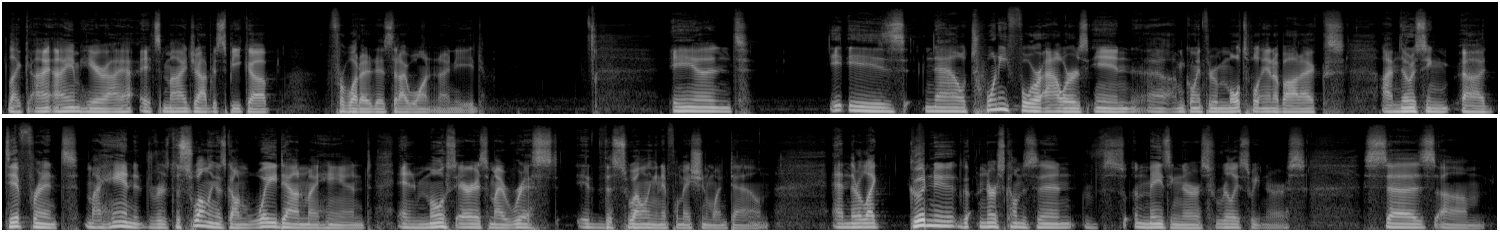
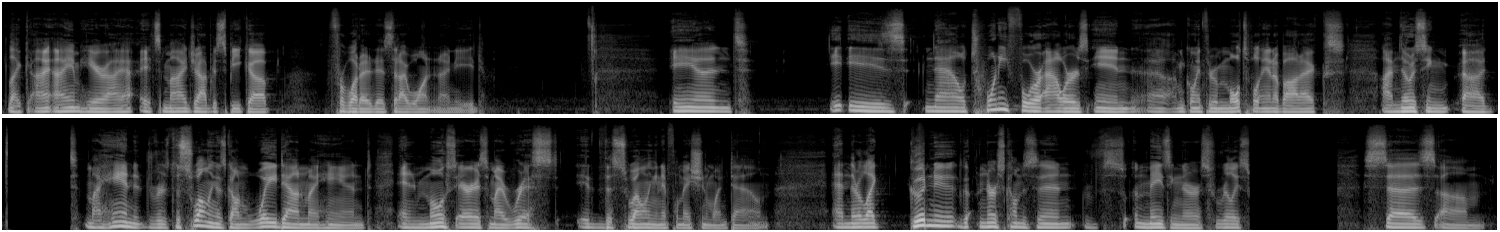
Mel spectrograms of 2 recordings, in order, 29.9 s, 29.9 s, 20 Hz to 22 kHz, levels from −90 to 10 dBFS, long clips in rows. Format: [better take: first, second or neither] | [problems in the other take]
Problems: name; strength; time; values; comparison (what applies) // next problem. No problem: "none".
first | audio cutting out; at 15 s for 0.5 s and at 27 s for 1 s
